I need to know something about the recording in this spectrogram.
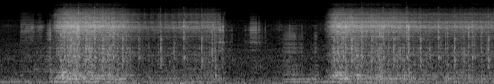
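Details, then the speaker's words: Singer sewing machine on restored clam-shell foot pedal, reassembled with screw fully in after adjustment: motor jumps from quiet straight to high-speed whir twice, touchy, slow to fast with no medium; pedal speed control still too abrupt, needs readjusting. "there's my slow a little touchy trying to go from slow into medium seems to want to go from slow to fast mostly"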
